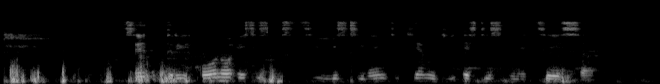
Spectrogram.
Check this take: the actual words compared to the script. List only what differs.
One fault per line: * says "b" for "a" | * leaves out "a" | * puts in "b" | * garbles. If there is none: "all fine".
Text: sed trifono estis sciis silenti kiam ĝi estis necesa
all fine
